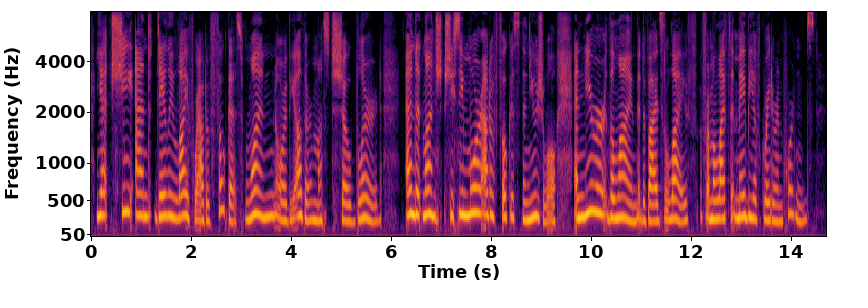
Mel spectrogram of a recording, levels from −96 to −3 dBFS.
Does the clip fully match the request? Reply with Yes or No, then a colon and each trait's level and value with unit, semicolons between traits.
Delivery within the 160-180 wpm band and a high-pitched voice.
Yes: average, 175 wpm; very high, 270 Hz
